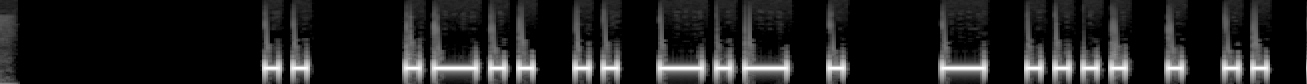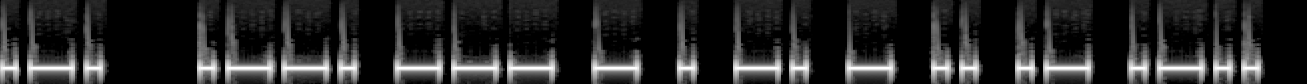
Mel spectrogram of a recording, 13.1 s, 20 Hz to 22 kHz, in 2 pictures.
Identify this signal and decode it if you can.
Morse code, heard as a keyed tone, about 17 wpm, 700 Hz. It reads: I LIKE THEIR POTENTIAL
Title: Sentences from Top 1000 Words - Review Part 4 - 17wpm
